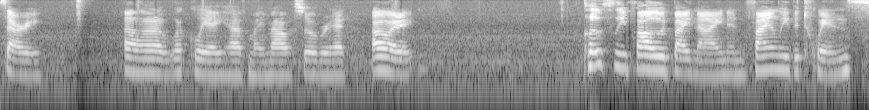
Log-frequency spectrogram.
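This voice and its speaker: Amid noticeable background noise, a woman talks at a fairly slow pace with long, frequent pauses. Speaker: fan fiction reader. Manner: loud; halting.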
